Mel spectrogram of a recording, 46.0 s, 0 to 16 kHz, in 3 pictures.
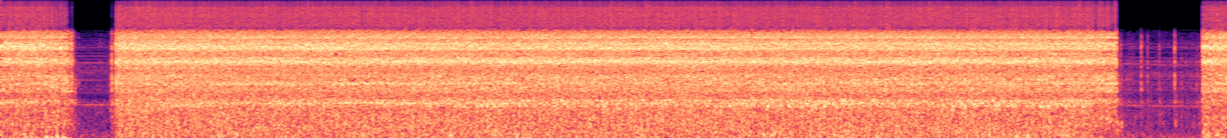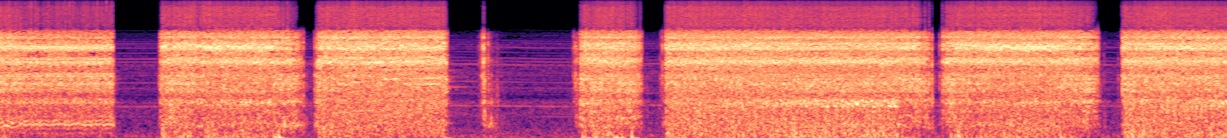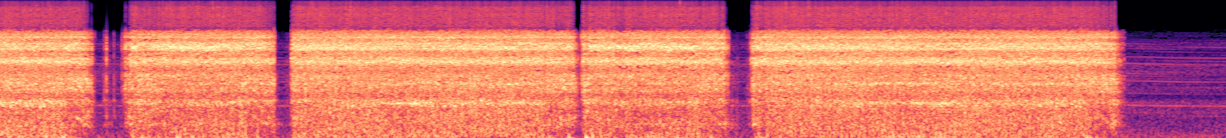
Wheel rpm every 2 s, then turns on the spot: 110, 220, 230, 210, 210, 210, 190, 30, 40, 140, 120, 40, 190, 130, 110, 160, 130, 150, 180, 140, 160, 220, 60.
14-16 28-30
